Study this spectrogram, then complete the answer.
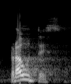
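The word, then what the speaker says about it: πραΰτης: En el versículo de Gálatas 5:23, ya lo leímos, la palabra mansedumbre viene del griego prautes, ¿sí? Con acento en la U, prautes, que significa, escuche bien, significa dulzura, apacibilidad, es decir, por implicación humildad.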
